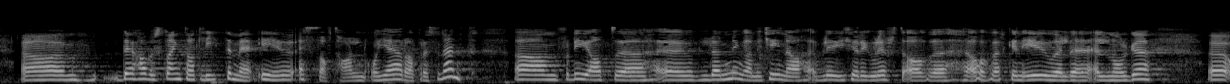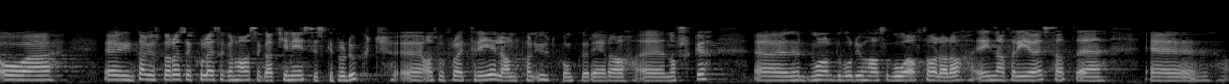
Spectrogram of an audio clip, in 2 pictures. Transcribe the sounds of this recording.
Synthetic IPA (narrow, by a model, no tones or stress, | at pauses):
d̪ɛɦɑɾʋɛlst̪ɾɛŋt̪ʰːɑt̪liːt̪əmɛʔeːøʔɛsɑːʋt̪ʰɑːlən̩ʔɔ̰jæːɾɑpʰɾɛsɪd̪ɛnt̪ | fɔɖiːɑt̪ | lœnːɪŋɑnɪçiːnɑblɪɾɪçːəɾɛɡʉleːɾt̪ɑ̰ʋɑʋʋæɾkəneːʉːɛld̪əɛ̰lːənɔɾɡə | ʔɔ | kʰɑnjʊspœɾəsɛɡkʰʊɭæɪsɑkɑnhɑːsɛɡɑt̪çɪneːsɪskəpʰɾʊd̪ʉkt̪ɑ̰lsɔfɾɑɛɪt̪ʰːɾeːlɑnːkʰɑnʔʉːt̪kʰʊŋkʉɾeːɾɑnɔʂkə | ʋʊnɔɾɡəbʊɖəjʊhɑːsɔɡuːəɑːʋt̪ʰɑːlɑd̪ɑɪnːɑfɔɾɪɛsɑt̪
